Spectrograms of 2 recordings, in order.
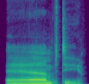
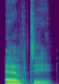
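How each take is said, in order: First: The word starts lightly, with an easy flow. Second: The word starts forced, with a pushed, tense onset. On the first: The speaker calls it right. "the lighter we are, the easier we are, the less tension there is" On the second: The speaker calls it wrong. "If we're pushing harder, then it'll sound like this. That's too much pushing"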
